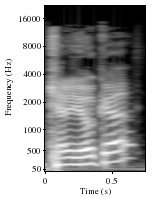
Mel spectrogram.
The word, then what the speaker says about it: Carioca: KBG DJ on WZBC Mofo Radio live Bale Funk Music Funky Carioca. Am I saying that right? Carioca? – Yep.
